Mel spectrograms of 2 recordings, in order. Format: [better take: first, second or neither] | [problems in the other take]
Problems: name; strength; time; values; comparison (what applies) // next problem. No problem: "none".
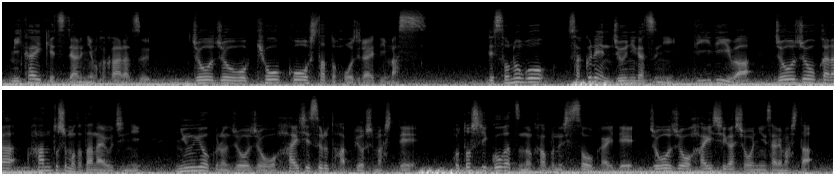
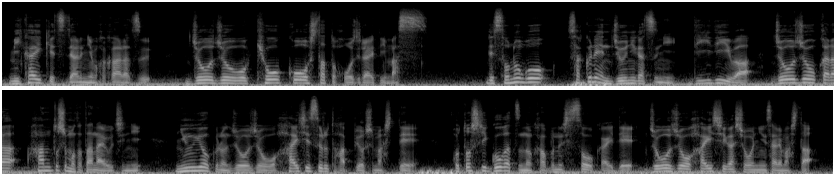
second | low rumble; loud; throughout; 9 dB below the speech; faint in the second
